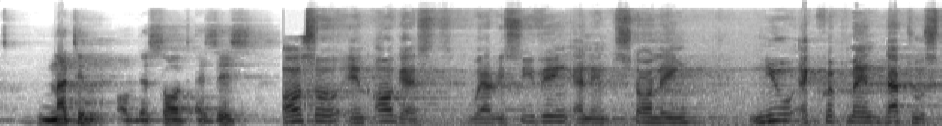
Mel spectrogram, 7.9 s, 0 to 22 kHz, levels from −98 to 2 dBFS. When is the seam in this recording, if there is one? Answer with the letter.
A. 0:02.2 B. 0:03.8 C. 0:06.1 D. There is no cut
A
